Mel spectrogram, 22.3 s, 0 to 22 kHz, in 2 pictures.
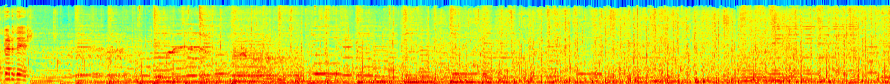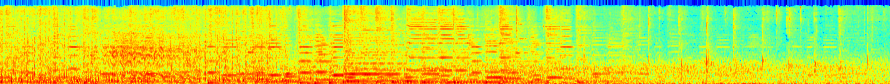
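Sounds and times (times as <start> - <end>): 
speech: 0.0 - 1.4
horse hooves galloping in a quick steady rhythm: 0.0 - 22.2
horse whinny: 0.6 - 4.8, 11.1 - 14.8.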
